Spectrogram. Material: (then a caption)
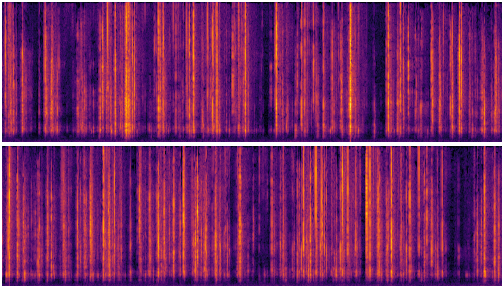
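Plastic. Long nails tap and scratch the casing of a white, hollow plastic handheld game console held over the microphone. The result is dense, rapid, bright clicks and scratchy rustles with almost no low end and no ringing.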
